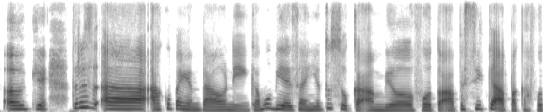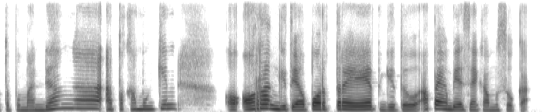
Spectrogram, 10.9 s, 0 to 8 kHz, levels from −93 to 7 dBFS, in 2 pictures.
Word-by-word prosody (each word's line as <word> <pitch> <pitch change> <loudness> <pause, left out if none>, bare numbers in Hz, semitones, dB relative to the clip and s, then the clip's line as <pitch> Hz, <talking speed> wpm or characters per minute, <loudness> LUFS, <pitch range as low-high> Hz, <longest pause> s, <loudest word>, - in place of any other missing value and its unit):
Oke, 250 -1 0 0.2
terus, 370 +4 -2
eee, 245 -2 +6
aku 225 +6 -2
pengen 220 -5 -2
tau 195 0 -1
nih, 170 -2 -8
kamu 210 +9 -4
biasanya 220 -4 -2
tuh 315 - -8
suka 250 -5 -4
ambil 185 -1 -3 0.2
foto 195 -1 -3
apa 190 +6 -1
sih, 270 - -7
Kak? - - +4
Apakah 180 0 -8
foto 185 -2 -8
pemandangan? 260 - -2
Atau 220 +1 -4
kah 225 - -4
mungkin 230 +6 -5 0.6
o - - -1 0.2
orang 295 +6 +6
gitu 210 -3 +1
ya? 205 - +5
Portrait 230 0 +6 0.2
gitu? 185 0 -1
Apa 265 +3 +4
yang 245 - +2
biasanya 195 -1 -2
kamu 180 0 -4
suka? 185 - -8
225 Hz, 180 wpm, -24 LUFS, 190-250 Hz, 0.6 s, eee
